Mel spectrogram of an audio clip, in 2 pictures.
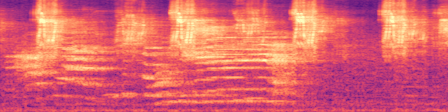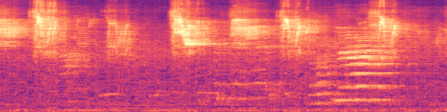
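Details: Nestling sparrows begging as adults feed them: rapid raspy chirps in clustered bursts, loud and high, mixed with lower tonal notes and a voice-like murmur underneath.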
